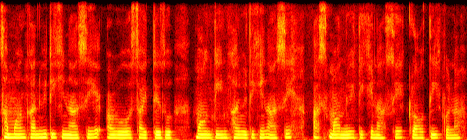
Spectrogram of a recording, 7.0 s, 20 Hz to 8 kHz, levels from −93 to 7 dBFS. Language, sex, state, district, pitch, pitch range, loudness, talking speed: Nagamese, female, Nagaland, Kohima, 180 Hz, 175-185 Hz, -17 LUFS, 195 wpm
